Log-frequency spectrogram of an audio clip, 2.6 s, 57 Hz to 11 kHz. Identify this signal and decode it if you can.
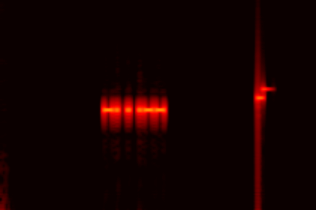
Morse code, heard as a keyed tone, about 50 wpm, 700 Hz. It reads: NEW
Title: Sentences from Top 300 Words - New Word Drill - 50wpm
